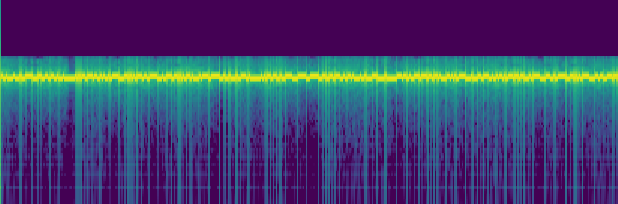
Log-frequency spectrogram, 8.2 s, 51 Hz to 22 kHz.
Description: RTTY, about 45.45 baud. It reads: 1980S FOR TARGET-SPOTTING. A GROUND CONTROL
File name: fsk170 / USS-New-Jersey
